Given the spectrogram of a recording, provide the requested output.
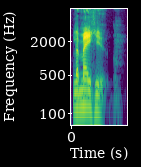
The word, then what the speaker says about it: LeMahieu: How do you say his last name? – LeMahieu? – LeMahieu.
